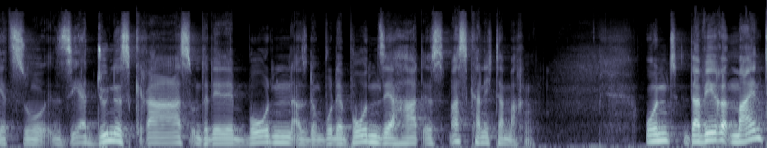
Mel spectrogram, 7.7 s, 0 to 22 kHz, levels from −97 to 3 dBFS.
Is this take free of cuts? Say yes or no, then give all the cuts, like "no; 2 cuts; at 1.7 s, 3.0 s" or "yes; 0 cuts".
yes; 0 cuts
